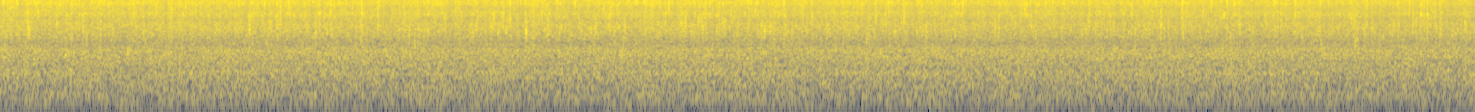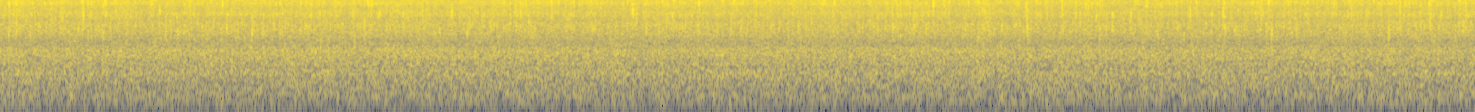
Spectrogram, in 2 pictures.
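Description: Heavy rain falling steadily: an even, unbroken hiss of many drops.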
